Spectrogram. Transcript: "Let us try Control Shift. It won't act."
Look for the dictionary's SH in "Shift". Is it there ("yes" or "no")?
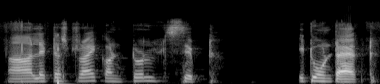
no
